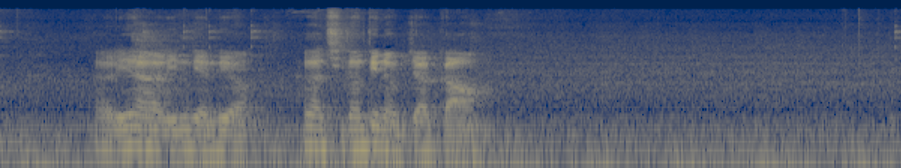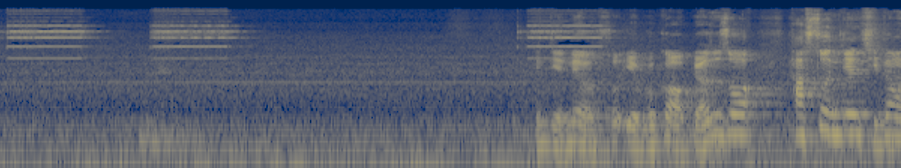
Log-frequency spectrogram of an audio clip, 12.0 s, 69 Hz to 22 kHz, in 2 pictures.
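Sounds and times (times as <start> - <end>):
low room hum: 0.0 - 12.0
high-pitched electronic beeps: 6.0 - 7.7.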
